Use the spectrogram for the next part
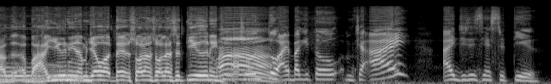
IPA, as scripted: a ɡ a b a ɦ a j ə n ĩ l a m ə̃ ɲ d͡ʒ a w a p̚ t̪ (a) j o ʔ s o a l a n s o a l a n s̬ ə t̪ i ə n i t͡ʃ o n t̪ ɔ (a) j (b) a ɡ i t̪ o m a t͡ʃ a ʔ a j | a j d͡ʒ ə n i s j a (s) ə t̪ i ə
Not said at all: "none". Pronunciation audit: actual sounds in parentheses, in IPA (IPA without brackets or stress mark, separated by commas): a, a, b, s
